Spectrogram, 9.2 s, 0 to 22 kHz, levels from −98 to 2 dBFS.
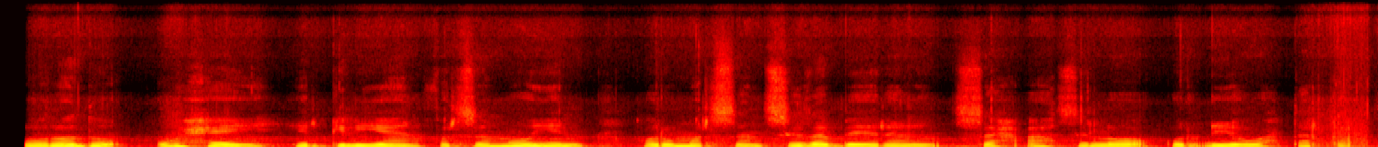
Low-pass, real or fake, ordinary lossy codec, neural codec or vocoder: none; real; none; none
